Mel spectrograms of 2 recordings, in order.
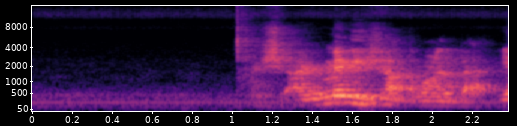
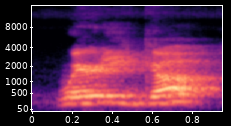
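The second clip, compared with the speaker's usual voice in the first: alarmed call; 5 semitones higher, 10 dB louder than usual. Retold or imitated. Villain notices missing hero.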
